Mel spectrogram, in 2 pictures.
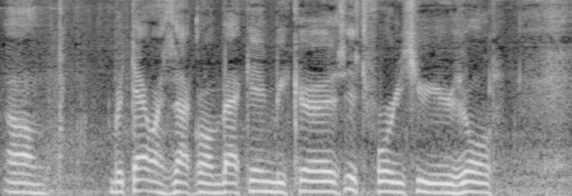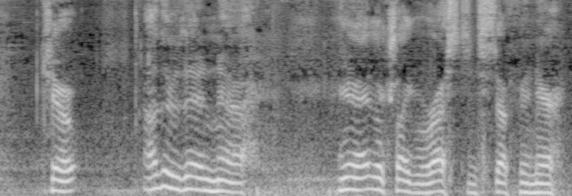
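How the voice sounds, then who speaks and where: A man chatting casually in a DIY vlog about restoring his jeep, relaxed and rambling with many pauses, out in his garage. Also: a little high, a little hiss or hum. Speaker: hobbyist vlogger restoring a jeep. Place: outdoor garage work area.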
